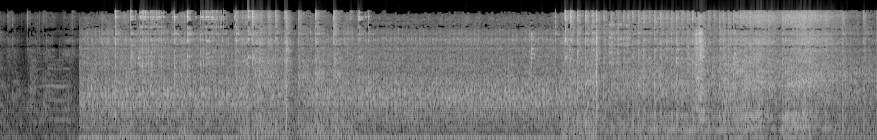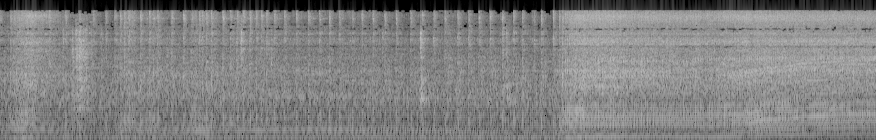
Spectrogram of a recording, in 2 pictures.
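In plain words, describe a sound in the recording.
A chainsaw engine runs loudly close by, revving up and down.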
